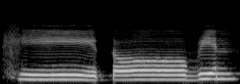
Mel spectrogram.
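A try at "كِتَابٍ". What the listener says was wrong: Hitabin. Tonya panjang.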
